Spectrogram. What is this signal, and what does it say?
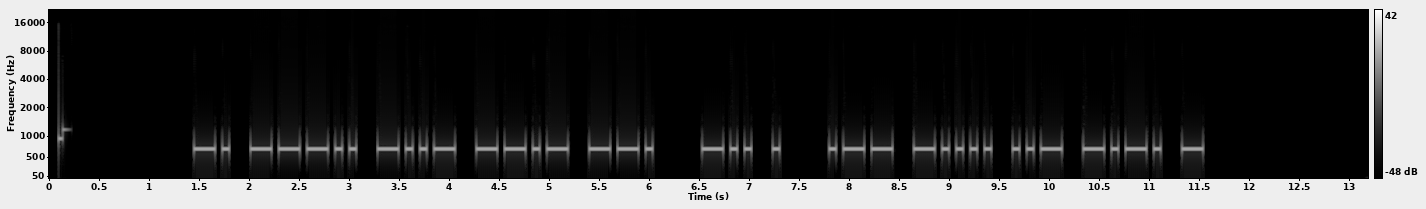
Morse code, heard as a keyed tone, about 17 wpm, 700 Hz. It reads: N8XQG DE W6UCT
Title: USA Callsign DE Callsign - 5 Characters - 17wpm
